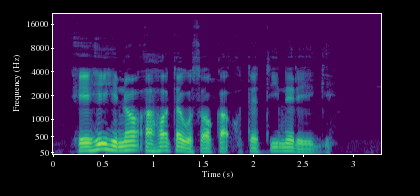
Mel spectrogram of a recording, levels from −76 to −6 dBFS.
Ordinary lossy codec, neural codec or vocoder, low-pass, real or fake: none; none; 19.8 kHz; real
